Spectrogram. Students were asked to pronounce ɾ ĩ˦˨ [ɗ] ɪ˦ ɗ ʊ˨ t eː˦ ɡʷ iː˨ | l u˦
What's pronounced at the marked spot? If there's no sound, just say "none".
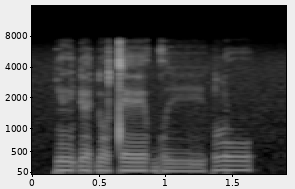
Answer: ɗ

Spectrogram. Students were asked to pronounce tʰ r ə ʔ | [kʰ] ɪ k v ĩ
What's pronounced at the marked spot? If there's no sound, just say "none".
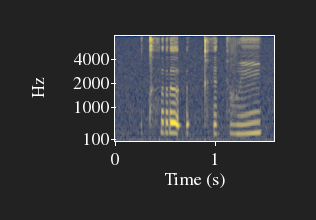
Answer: kʰ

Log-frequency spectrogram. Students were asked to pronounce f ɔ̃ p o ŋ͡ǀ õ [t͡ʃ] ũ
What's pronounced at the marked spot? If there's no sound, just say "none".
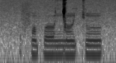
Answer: c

